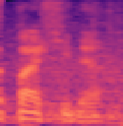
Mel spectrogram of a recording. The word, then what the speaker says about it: página: Por ejemplo, en la palabra página, la sílaba tónica es la antepenúltima, por lo que se coloca una tilde en la A.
